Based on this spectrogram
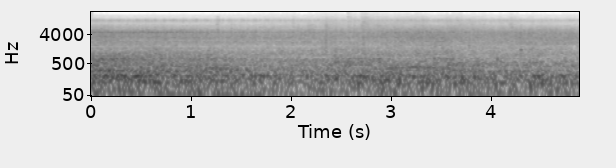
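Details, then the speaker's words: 2011 Acura MDX test drive after replacing a torn, grease-leaking front driver's side CV axle that clicked on sharp left turns: steady low road rumble through a sharp left turn and full loop with no clicking; repair fixed it. "the noise is gone. Oh, that's perfect. That was a nice sharp left turn. We just did a full loop there and no noise at all."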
